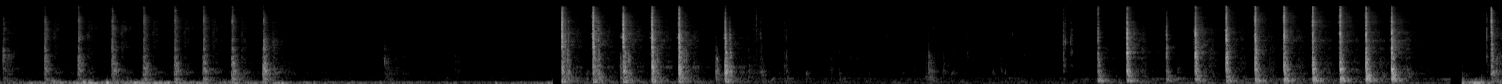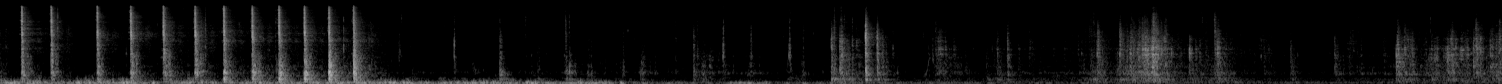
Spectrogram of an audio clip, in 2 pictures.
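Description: Quick runs of sharp tool blows on bamboo, about four strikes a second, in three bursts of two to four seconds each, then a few scattered knocks.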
